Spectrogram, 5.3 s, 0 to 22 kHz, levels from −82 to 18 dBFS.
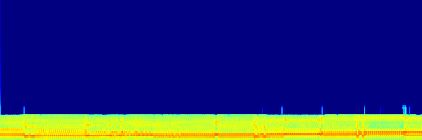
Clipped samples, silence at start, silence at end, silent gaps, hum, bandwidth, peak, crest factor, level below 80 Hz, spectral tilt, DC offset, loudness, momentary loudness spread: under 0.1%; 0 s; 0 s; none; none; 5.4 kHz; 0 dBFS; 8 dB; -34 dBFS; -6.5 dB/octave; under 0.1%; -8 LUFS; 2 LU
